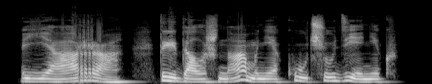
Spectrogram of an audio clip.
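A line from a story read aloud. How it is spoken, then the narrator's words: Growling. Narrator (Russian): прорычал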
